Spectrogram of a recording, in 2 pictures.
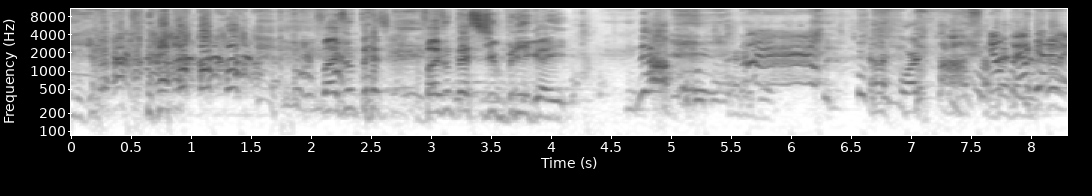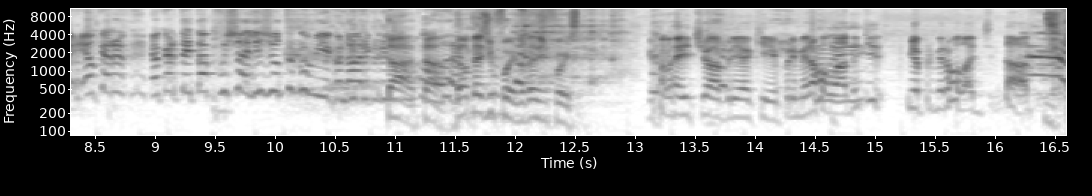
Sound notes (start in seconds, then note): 0.0 everyone laughs; 4.3 wheezing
